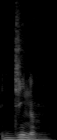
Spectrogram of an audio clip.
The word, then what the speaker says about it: genome: Is it pronounced genome or genome? It's pronounced genome.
